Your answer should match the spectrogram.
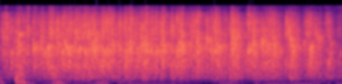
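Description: An audience applauds steadily for a guest for about five seconds, a dense, even crackle of many hands clapping at once, holding a consistent loudness throughout, with a brief voice barely audible at the very start.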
